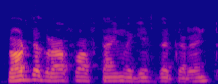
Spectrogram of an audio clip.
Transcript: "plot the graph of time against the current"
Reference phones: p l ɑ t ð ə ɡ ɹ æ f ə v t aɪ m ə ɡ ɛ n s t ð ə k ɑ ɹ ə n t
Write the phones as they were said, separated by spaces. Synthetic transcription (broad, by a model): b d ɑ t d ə ɡ ɹ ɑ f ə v t aɪ m ə ɡ ɛ n s t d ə k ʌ ɹ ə n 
